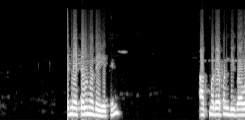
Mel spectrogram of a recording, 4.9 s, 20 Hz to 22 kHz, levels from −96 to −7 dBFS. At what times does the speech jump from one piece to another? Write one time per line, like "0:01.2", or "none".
0:01.3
